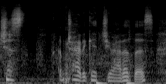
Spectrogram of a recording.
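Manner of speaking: hushed, secretive whisper. Leaning in to someone during a deal, in character: whispering in character. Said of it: "lean in and, like, whisper".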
